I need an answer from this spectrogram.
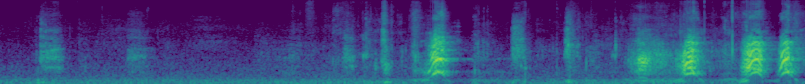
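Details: Airedale Terrier and Welsh Terrier playing in the snow: a few short barks early, then a run of louder, sharp barks in the last four seconds, spaced roughly half a second apart, with quiet low rumbling background.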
